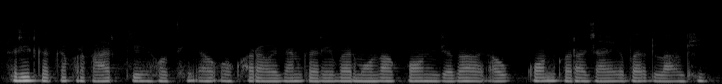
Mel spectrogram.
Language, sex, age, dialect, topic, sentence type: Chhattisgarhi, female, 25-30, Central, banking, question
